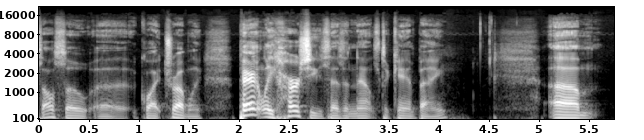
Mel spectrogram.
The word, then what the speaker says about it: Hershey: Apparently, Hershey's has announced a campaign. And this it's actually. You mispronounce that. It's Hershey.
